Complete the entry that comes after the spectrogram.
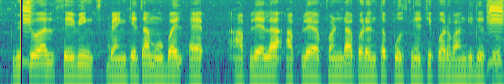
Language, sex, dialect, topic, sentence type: Marathi, male, Varhadi, banking, statement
